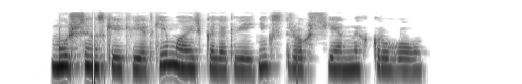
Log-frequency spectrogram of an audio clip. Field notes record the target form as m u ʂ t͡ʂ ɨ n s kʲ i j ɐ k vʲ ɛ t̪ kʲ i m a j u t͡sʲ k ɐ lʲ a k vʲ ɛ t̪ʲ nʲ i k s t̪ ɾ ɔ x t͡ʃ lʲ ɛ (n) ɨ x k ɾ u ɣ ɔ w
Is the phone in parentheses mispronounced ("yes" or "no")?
yes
